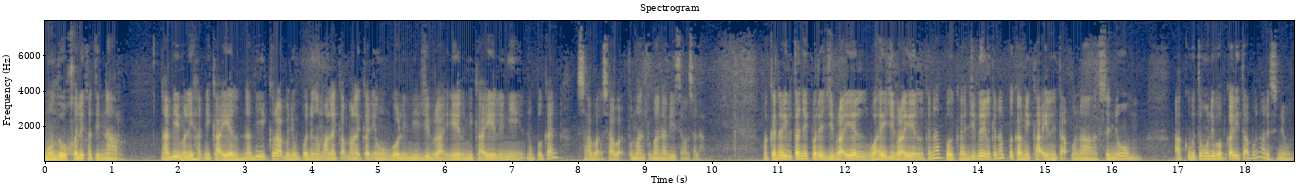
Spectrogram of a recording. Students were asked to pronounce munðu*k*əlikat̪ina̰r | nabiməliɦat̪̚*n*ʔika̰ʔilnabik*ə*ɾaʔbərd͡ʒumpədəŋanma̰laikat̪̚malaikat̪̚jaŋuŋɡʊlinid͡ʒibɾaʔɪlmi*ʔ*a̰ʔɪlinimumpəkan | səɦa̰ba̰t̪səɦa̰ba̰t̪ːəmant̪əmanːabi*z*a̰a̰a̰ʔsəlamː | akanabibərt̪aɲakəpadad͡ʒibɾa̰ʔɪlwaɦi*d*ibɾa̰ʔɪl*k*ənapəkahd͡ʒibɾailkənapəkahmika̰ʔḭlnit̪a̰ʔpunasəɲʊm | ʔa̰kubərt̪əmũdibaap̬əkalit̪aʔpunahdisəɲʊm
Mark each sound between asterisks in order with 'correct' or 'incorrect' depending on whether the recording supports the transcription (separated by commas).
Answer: incorrect, incorrect, correct, incorrect, incorrect, incorrect, correct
